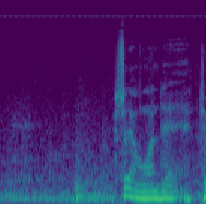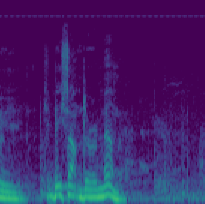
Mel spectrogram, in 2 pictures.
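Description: An elderly man speaks with animation, heard through a microphone in a large room.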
